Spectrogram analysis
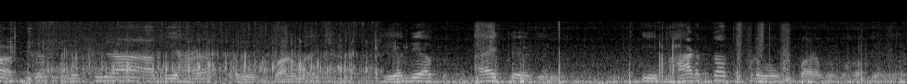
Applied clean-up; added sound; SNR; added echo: none; Boiling; 1 dB; none.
